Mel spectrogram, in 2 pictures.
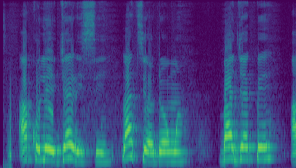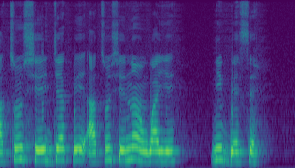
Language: Yoruba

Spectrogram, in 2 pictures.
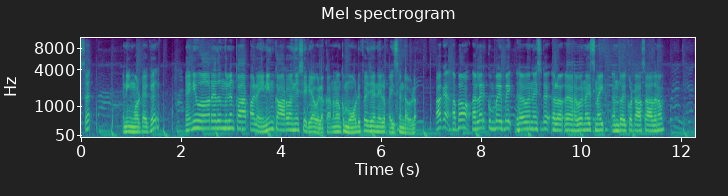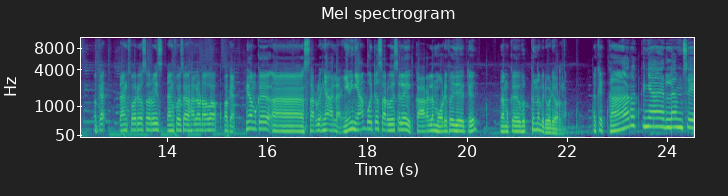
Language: Malayalam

